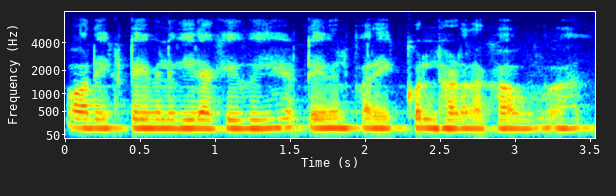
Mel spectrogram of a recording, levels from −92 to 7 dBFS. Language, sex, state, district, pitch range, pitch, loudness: Hindi, male, Uttar Pradesh, Lalitpur, 150-160 Hz, 155 Hz, -18 LUFS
